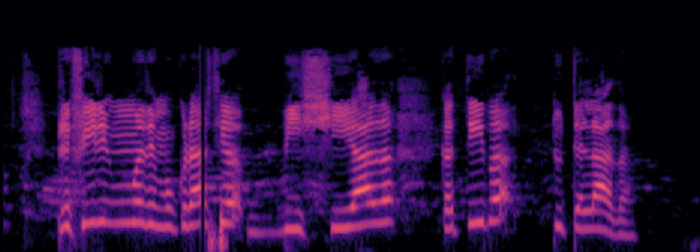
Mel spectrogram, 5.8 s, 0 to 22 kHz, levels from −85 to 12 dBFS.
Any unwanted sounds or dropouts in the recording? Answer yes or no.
yes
